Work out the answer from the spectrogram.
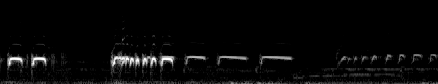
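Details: Zebra dove; call; female calling to a male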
